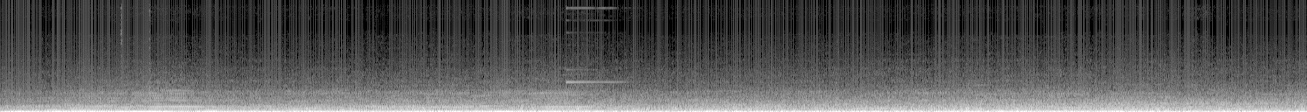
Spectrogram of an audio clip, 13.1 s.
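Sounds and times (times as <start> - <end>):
car engine accelerating hard: 0.0 - 5.8
road rumble: 0.0 - 13.0.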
